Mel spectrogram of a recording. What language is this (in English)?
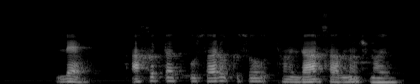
Gujari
